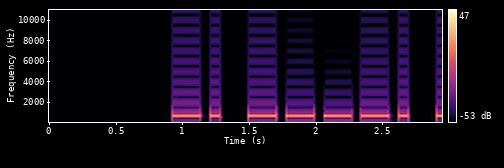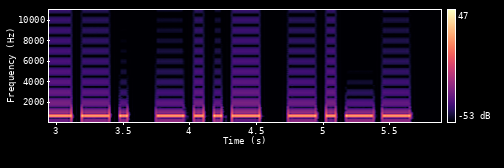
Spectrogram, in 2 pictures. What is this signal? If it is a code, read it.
Morse code, heard as a keyed tone, about 17 wpm, 700 Hz. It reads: N9GXY
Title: USA Call Signs Repeated 3x 17wpm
